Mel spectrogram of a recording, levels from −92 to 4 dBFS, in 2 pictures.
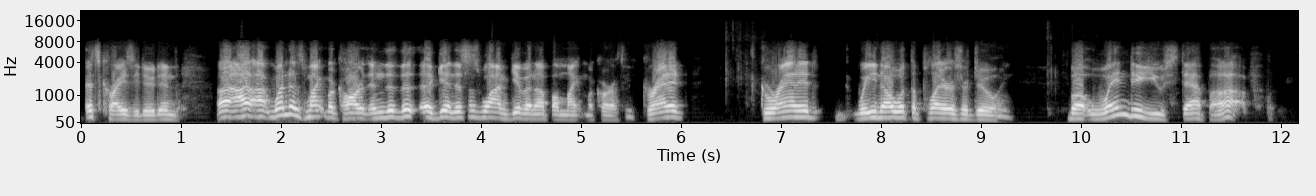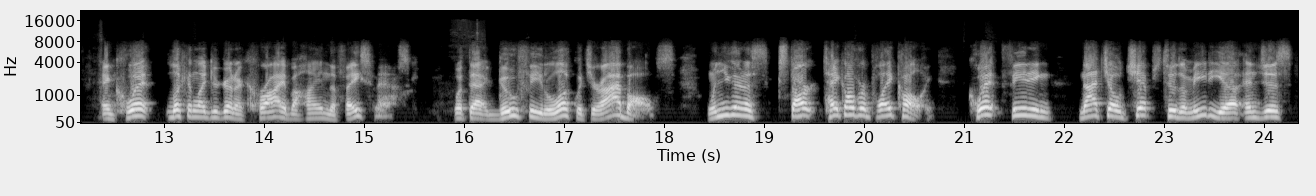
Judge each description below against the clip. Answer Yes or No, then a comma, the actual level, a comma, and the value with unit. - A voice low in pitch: No, medium, 170 Hz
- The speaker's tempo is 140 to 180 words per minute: No, average, 190 wpm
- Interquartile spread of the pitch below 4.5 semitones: No, average, 5.0 semitones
